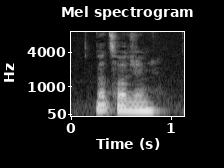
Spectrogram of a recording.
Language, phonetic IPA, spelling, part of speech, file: Polish, [na ˈt͡sɔ‿d͡ʑɛ̇̃ɲ], na co dzień, adverbial phrase / adjectival phrase, LL-Q809 (pol)-na co dzień.wav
